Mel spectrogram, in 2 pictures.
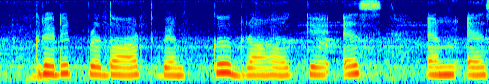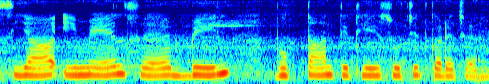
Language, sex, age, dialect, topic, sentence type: Maithili, female, 18-24, Eastern / Thethi, banking, statement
